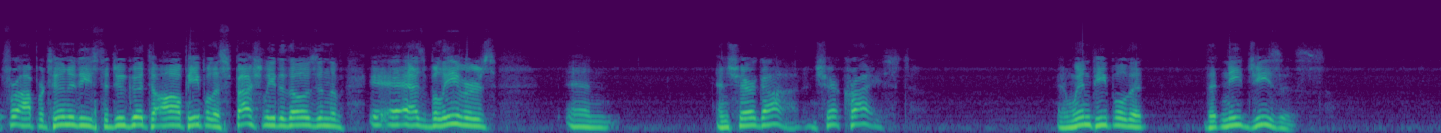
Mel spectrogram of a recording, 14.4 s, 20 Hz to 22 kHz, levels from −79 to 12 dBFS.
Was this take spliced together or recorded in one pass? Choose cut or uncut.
uncut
